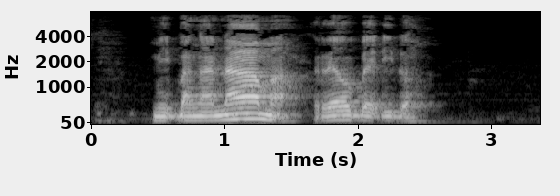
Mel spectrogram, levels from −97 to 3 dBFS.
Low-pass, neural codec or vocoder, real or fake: 7.2 kHz; none; real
